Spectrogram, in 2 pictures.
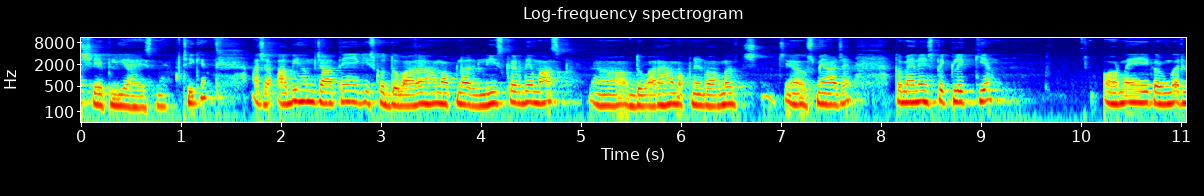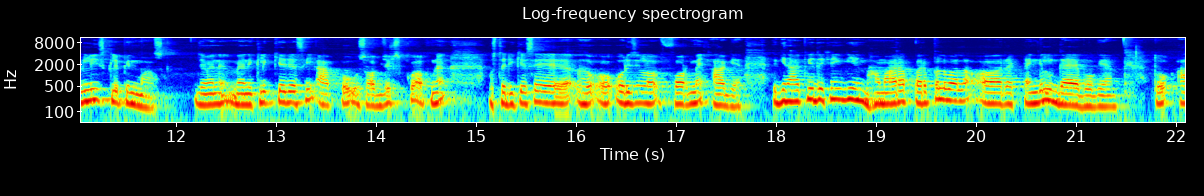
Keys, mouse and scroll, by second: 2.5 click, 9.0 click, 11.8 click.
